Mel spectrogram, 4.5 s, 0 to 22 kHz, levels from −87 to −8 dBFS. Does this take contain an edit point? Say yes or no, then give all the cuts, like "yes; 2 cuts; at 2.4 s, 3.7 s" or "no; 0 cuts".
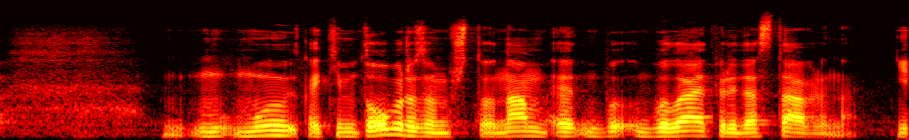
yes; 3 cuts; at 1.5 s, 2.7 s, 3.6 s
